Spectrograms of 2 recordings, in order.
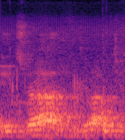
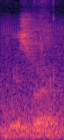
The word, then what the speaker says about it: Yitro: We say Yitro, we say Yitro, we say Yisro.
